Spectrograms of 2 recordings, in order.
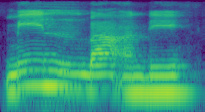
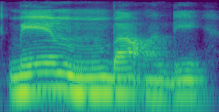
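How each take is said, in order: First: The first word ends with an n sound. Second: The first word ends with an m sound. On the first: The speaker calls it wrong. "Maka salah dibaca" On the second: The speaker calls it right. "bacaan yang benar adalah"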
